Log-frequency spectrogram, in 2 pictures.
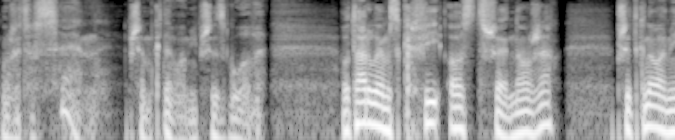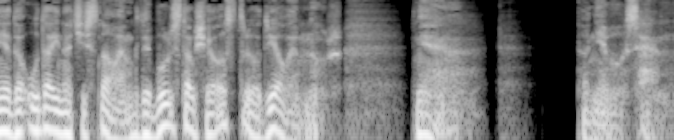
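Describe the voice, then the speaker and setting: A man reading an audiobook in measured, somber first-person narration. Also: deep voice, vocal fry, a little mellow, husky, dry recording, studio quality.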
